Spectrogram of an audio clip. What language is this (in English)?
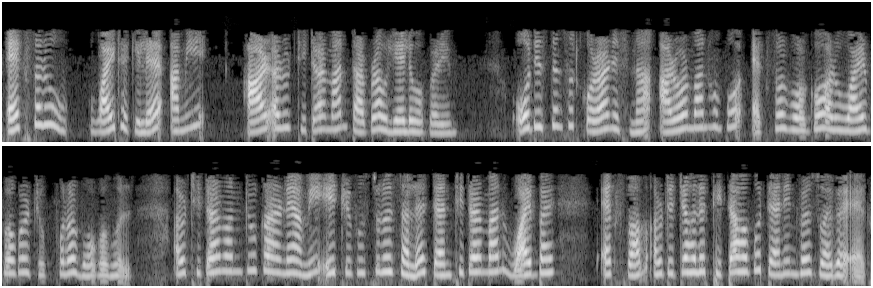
Assamese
